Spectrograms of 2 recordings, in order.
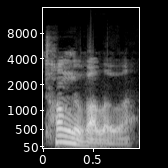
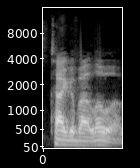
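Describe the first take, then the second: First: The name is said with an 'ng' sound. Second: The name is said without an 'ng' sound. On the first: The speaker calls it right. "my wife has corrected me and said it's Tungavailoa" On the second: The speaker calls it wrong. "there's no U, there's no N, there's no G"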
